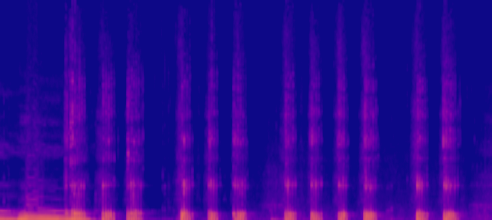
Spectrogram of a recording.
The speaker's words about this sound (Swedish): Då var vi tillbaka till det här med grisarna helt enkelt.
